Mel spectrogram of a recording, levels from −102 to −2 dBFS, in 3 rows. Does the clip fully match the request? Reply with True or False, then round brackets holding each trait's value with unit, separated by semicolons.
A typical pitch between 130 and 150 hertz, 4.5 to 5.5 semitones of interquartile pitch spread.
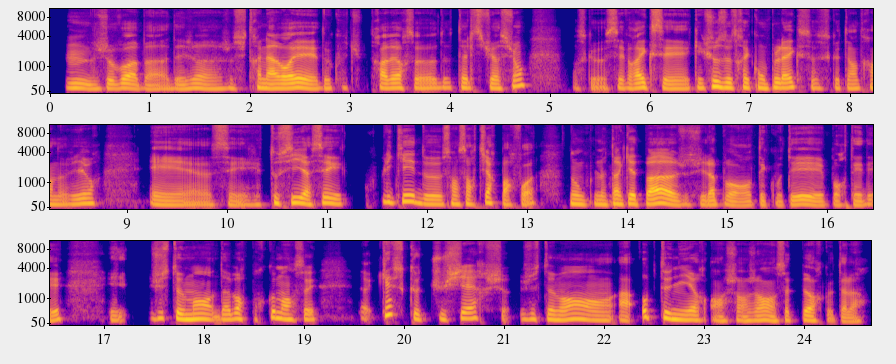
False (140 Hz; 3.6 semitones)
